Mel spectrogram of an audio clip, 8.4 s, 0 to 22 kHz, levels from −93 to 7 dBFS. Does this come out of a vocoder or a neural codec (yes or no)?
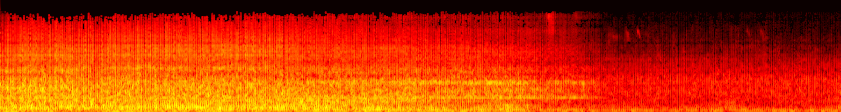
yes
